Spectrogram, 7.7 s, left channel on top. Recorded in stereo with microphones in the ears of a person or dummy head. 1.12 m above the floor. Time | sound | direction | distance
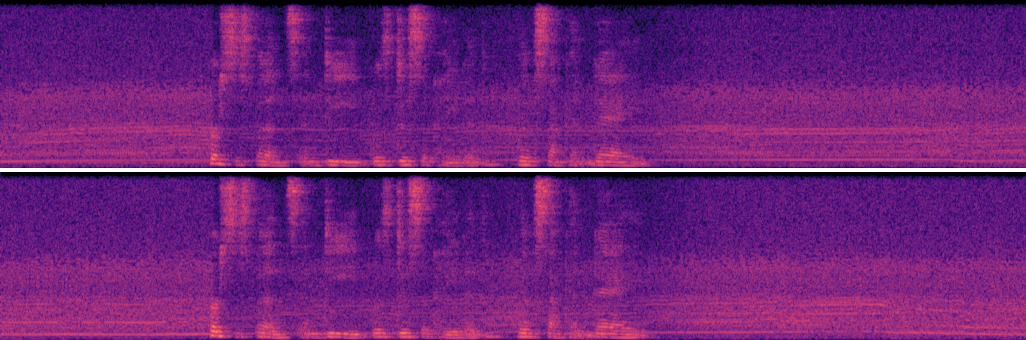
1.6 | a woman speaking | 5° right (ahead or behind) | 2.0 m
